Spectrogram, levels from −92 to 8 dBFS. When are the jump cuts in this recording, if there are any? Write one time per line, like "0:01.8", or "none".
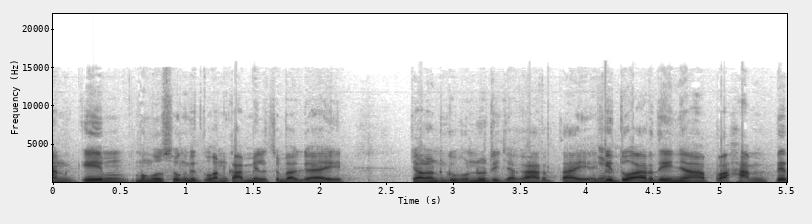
0:04.1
